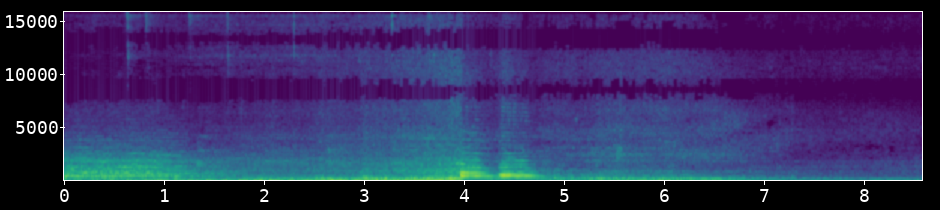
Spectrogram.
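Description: Two Norfolk Southern diesel locomotives pass close by. A long horn blast fades out about a second in, the engine and wheel rumble builds as they approach, and a short, loud horn blast sounds about four seconds in as the lead unit goes by. The rumble then fades away as they recede.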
